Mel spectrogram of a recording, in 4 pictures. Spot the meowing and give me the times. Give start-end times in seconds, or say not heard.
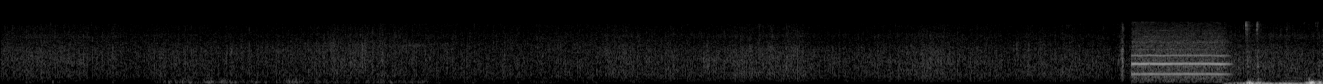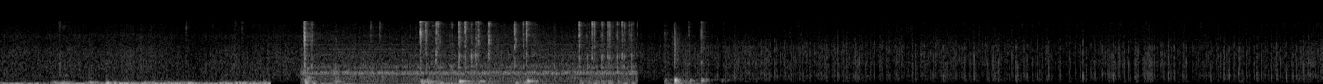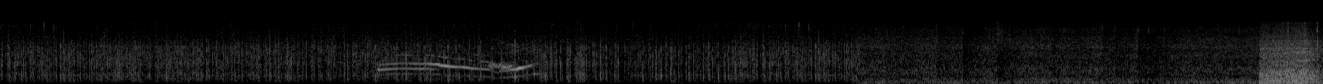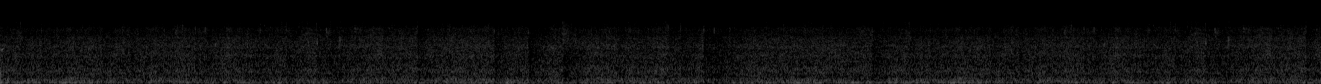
11.3-12.3, 30.2-31.9, 39.0-39.8.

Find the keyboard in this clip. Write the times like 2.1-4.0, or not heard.
12.2-20.4.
